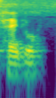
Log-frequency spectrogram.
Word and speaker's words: Hegel: Like 90% sure it's pronounced Hegel. Hegel? It is Hegel.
